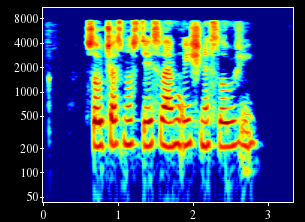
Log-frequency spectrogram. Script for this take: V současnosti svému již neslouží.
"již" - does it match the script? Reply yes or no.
yes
